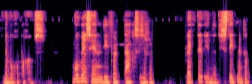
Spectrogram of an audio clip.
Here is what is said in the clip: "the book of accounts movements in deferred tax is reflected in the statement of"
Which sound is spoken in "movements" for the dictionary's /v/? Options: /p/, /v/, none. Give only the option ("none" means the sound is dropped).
none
